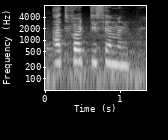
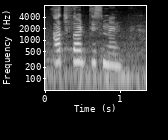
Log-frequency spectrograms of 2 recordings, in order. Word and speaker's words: advertisement: ing in British English the word advertisement is stressed on the second syllableel advertisement in American English is ofen stress on the first syllbles advertisement such differences may not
